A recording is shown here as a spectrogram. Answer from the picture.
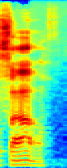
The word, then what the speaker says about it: Fau: Our kids had a baseball coach, and his name was Foul, and that's how you spell it. F-A-U, Foul, Coach Foul.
